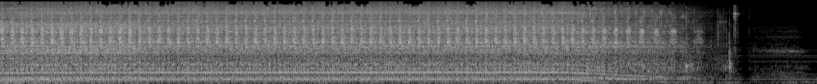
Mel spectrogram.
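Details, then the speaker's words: 1952 American Flyer #342 switcher after armature and commutator cleanup, new fingers, cleaned pickups: steady buzzing whine with brush hiss, RPM rising as brushes reseat, then pitch slides down and stops as power drops; motor runs smoothly. "that sound that the motor's making is a sweet music to my ears um and the RPMs are actually picking up just a little bit more as the brushes kind of reat themselves"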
